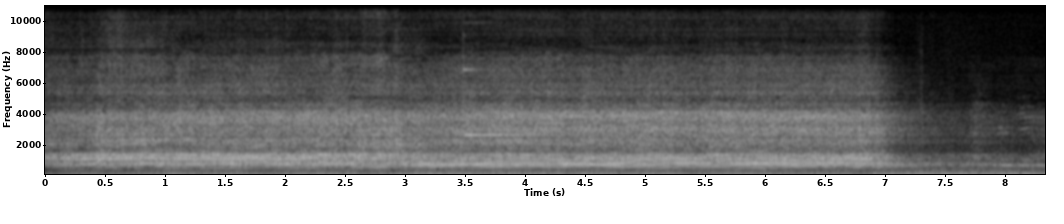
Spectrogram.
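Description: Car tyres screeching in wheelspin with the engine running hard, loud and steady for about seven seconds, then dropping away.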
